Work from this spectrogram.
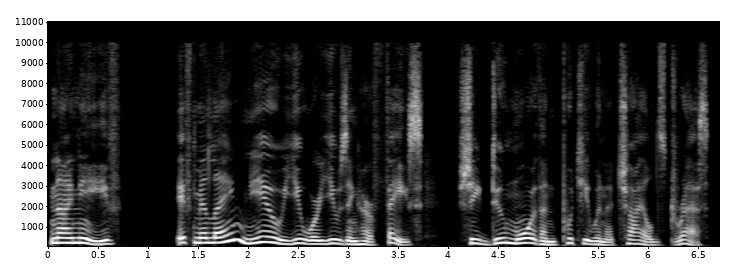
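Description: A woman's voice: on the low side, very animated, moderate pace, no room sound, clean studio sound. Woman acting a stern, scolding young woman. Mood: mock warning. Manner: sharp, firm, reproving.

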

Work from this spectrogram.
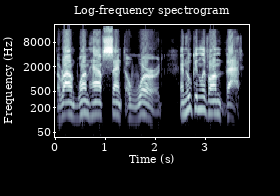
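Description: Irritable male writer, played by a male narrator: scornful, dismissive, forceful emphasis, audiobook storytelling. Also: low voice, measured pace, no echo, clean studio sound. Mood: scornful rant. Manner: emphatic, disgusted ranting.

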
